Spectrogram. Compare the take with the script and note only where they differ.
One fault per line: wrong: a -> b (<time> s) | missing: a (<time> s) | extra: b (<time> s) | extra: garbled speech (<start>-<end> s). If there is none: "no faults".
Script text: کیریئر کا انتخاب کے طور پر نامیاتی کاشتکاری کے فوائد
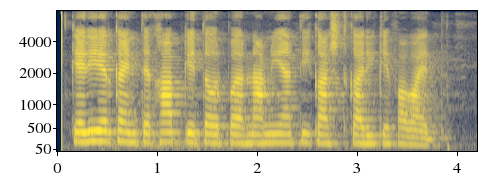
no faults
